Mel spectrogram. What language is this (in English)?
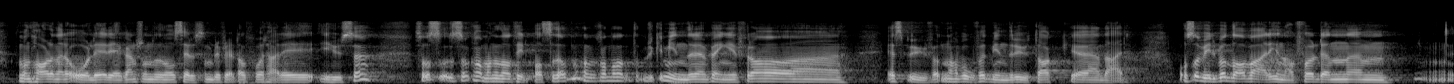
Norwegian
